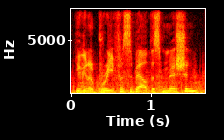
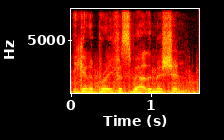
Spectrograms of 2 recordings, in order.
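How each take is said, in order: First: Put-on young voice. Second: Ben Starr voice. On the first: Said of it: "keep this young voice for Cloud". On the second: Acted. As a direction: read it as Ben Starr would. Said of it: "I'm Ben Starr again".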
